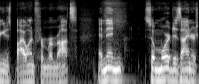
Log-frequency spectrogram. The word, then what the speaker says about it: Rimac: And thanks for pronouncing it correctly. Yeah, I love it. People Ramatz. are always like, they're like Rimac. I'm like, no, It's hard. Ramatz.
